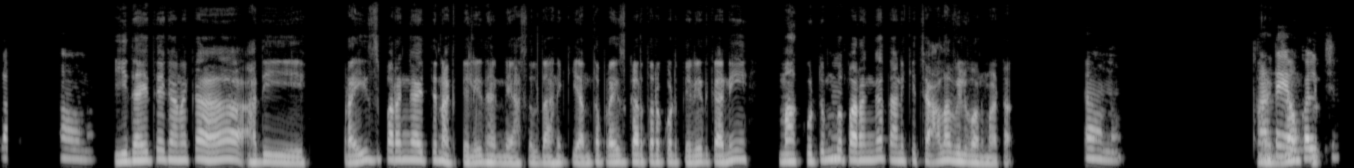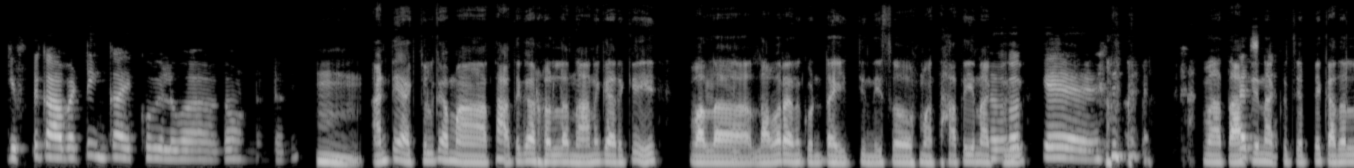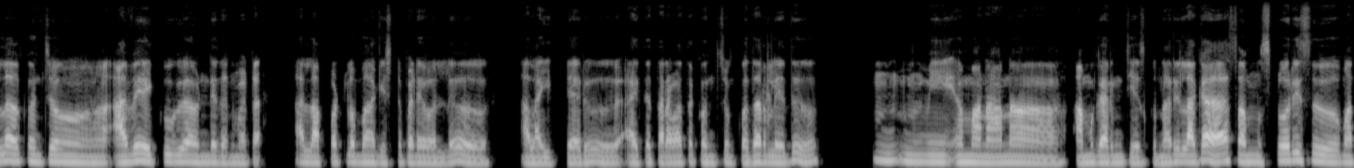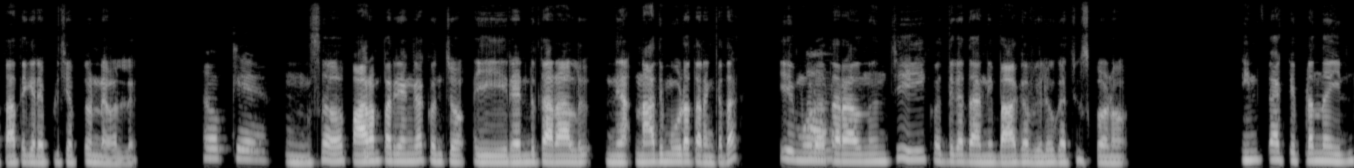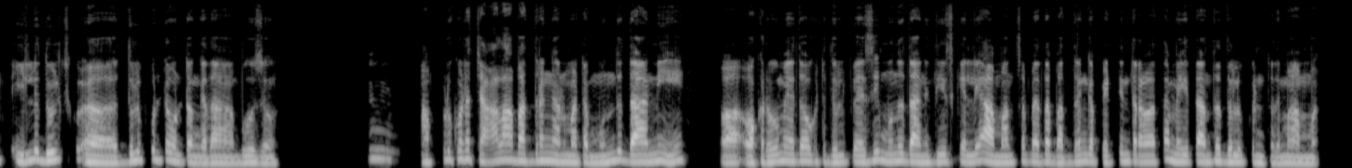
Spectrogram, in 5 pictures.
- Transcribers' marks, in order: unintelligible speech; in English: "ప్రైజ్"; in English: "ప్రైజ్"; in English: "ఫర్ ఎగ్జాంపుల్"; in English: "గిఫ్ట్"; in English: "యాక్చువల్‌గా"; giggle; in English: "సో"; chuckle; in English: "సమ్"; in English: "సో"; in English: "ఇన్ ఫ్యాక్ట్"; in English: "రూమ్"; tapping
- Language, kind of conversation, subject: Telugu, podcast, ఇంట్లో మీకు అత్యంత విలువైన వస్తువు ఏది, ఎందుకు?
